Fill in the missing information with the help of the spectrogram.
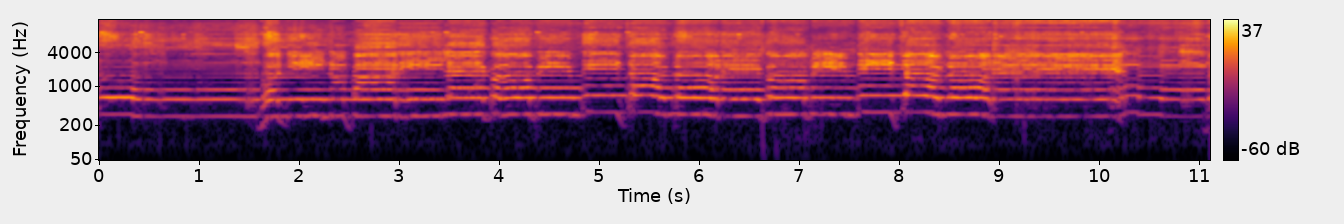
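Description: A man singing a Kendara Gita devotional folk song in a wavering voice, to the steady, stepping melody of a kendara, the one-stringed folk instrument of Odisha's Jogi singers.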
